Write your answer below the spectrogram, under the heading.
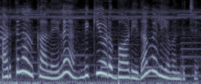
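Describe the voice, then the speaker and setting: Woman doing a young cartoon wife, very high voice, lively. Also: fairly quick, shouting. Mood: storytelling. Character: young wife Simran, cheerful and chatty. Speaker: storyteller within the cartoon. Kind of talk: Tamil cartoon dub. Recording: music bed behind.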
